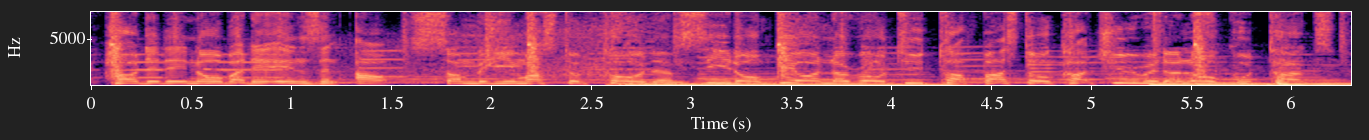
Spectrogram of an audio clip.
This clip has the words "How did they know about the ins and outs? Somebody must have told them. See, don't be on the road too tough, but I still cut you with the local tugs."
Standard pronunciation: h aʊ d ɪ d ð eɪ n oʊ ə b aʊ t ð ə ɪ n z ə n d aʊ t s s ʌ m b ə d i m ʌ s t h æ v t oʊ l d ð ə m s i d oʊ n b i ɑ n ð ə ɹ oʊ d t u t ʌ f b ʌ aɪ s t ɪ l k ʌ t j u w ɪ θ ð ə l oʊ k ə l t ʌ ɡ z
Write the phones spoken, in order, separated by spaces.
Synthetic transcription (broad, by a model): h aʊ d ɪ d ð eɪ n oʊ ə b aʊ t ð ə ɪ n z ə n aʊ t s s ʌ m b ə d i m ʌ s t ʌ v t oʊ l d ð ə m s i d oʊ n b i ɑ n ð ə ɹ oʊ d t u t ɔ p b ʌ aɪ s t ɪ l k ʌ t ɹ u w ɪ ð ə l oʊ k ə l t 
